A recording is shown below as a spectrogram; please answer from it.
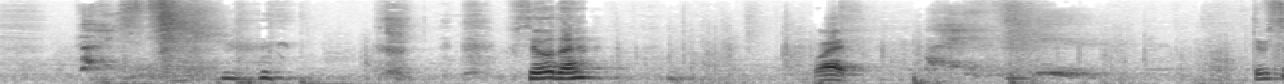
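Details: Man in a sneezing fit after clearing his nose with kalanchoe: repeated sharp, explosive sneezes in quick succession, with gasping breaths between and voices nearby.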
